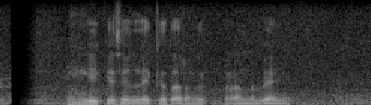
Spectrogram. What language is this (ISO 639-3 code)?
sin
